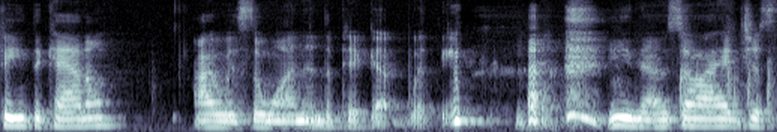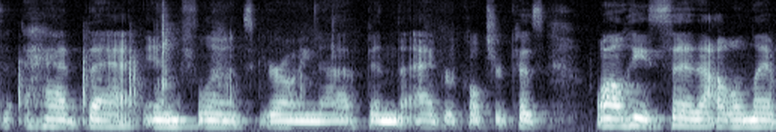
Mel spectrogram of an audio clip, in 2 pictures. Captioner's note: laughs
